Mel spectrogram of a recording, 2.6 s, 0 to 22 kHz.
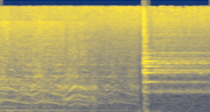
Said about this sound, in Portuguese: Mais de 40 moto acelerando a radial. Mais de 40 moto acelerando a marginal.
